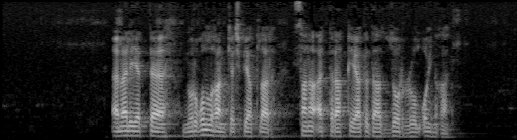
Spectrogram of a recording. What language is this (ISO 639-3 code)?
uig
